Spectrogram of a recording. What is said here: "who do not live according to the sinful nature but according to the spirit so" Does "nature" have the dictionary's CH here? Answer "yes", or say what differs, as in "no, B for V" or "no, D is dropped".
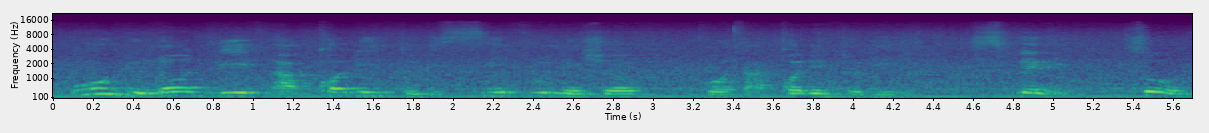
no, SH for CH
